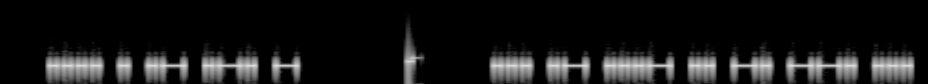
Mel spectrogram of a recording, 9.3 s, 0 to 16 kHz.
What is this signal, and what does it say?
Morse code, heard as a keyed tone, about 17 wpm, 700 Hz. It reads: HEART SAVINGS
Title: Sentences from Top 1200 Words - New Word Drill - 17wpm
